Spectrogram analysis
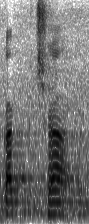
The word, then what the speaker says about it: कक्षा: तो कक्षा, सा से बनता है ना, यही वाला शुद्ध उच्चारण।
